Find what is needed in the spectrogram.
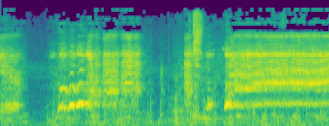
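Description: Pennywise Window Wiggler toy's voice box playing a recorded clown-voice phrase through its small speaker, in two bursts, about a second in and again near the end. The voice is a sound-alike, nothing like the film actor Bill Skarsgård.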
